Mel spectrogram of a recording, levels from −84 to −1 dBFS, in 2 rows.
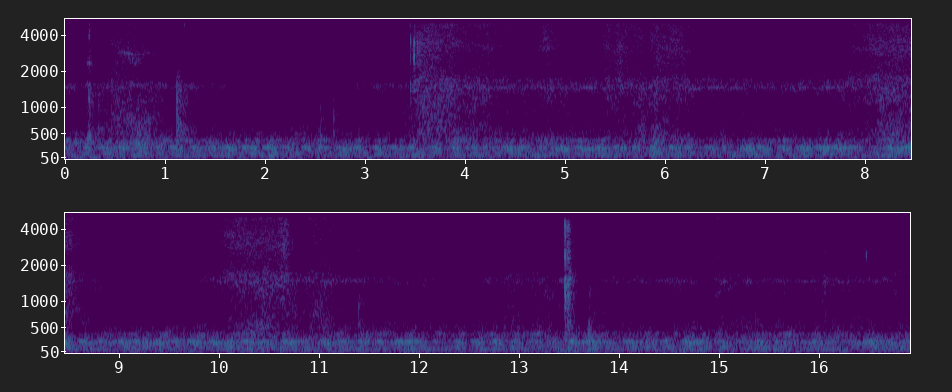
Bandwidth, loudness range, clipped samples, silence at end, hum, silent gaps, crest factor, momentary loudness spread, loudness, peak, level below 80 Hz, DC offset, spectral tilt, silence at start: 5.4 kHz; 1 LU; under 0.1%; 0 s; none; none; 28 dB; 7 LU; -62 LUFS; -34 dBFS; -76 dBFS; under 0.1%; -4.5 dB/octave; 0 s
